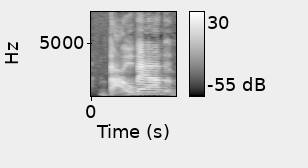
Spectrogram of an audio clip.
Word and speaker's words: Baobab: This is from the brand called Free Your Mane, and this is their Baobab Brilliant. I think that's how you pronounce it. It's B-A-O-B-A-B.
